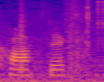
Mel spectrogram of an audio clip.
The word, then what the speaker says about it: Caustic: And that's how it's spelled, is that how it sounds? It's like caustic.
